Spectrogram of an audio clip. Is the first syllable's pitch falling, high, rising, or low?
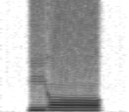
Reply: high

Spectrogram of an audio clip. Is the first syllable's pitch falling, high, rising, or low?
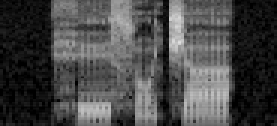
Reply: low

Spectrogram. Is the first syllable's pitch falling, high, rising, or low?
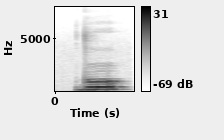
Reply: high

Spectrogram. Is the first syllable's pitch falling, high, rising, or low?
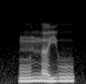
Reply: rising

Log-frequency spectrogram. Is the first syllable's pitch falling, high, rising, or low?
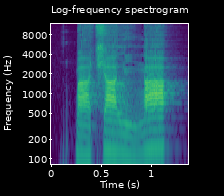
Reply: low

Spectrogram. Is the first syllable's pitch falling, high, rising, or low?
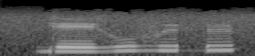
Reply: low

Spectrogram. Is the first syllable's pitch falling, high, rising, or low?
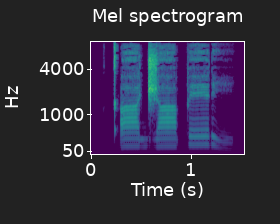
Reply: high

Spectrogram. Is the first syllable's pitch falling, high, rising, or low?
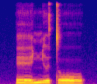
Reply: low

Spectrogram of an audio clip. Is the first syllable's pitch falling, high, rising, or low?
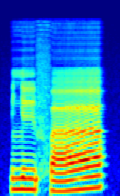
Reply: low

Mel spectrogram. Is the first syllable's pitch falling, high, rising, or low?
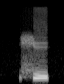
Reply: low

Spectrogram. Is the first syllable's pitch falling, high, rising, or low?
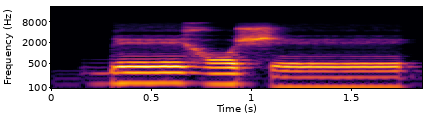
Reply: high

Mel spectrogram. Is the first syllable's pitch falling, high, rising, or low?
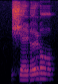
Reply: low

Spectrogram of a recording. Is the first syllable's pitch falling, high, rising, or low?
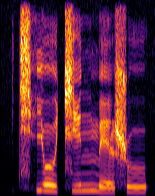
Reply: falling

